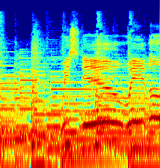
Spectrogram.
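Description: Live country band playing: strummed acoustic guitar, electric guitar and drums, with a male voice singing the melody from about a second in.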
